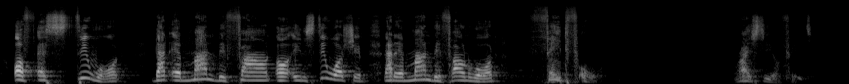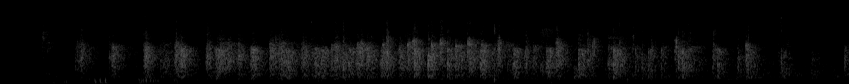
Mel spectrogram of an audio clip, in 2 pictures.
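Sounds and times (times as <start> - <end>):
speech: 0.2 - 6.0, 7.4 - 8.2
sparse clapping from a few people: 8.9 - 16.9.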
